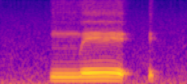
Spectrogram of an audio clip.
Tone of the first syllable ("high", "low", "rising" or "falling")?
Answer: falling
